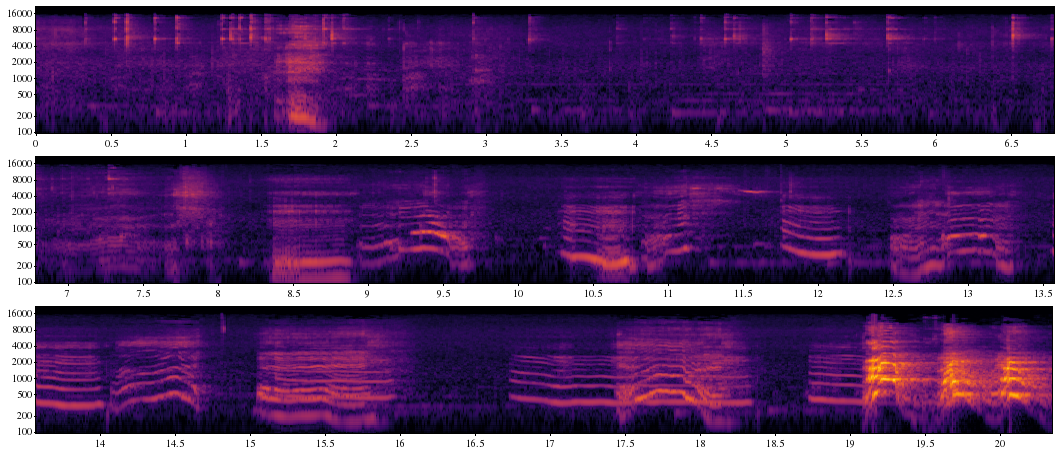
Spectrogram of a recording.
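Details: Golden retriever vocalising in a talking-like way: quiet whimpers, then a series of short bent whining howls each about a second long, separated by brief pauses, ending in a louder howl; a person hums and speaks afterwards.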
